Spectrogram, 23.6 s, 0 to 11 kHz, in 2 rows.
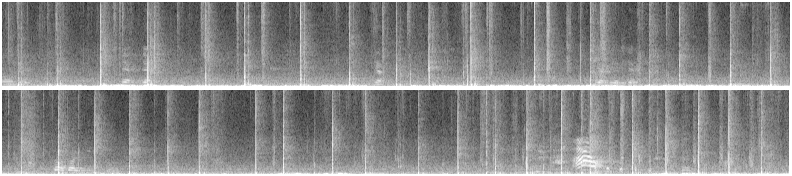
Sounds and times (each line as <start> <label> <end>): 16.8 ball game 23.5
